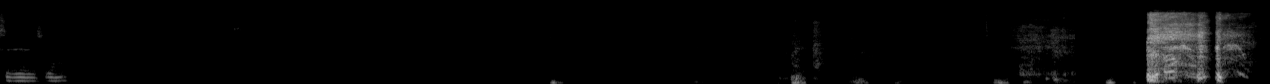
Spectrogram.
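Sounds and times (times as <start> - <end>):
speech: 0.0 - 0.9
person coughing: 11.5 - 12.6.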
